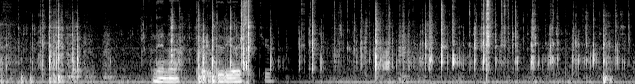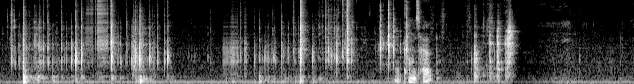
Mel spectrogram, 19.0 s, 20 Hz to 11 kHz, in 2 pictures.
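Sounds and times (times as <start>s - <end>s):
plastic clips clicking and creaking: 2.5s - 12.1s, 12.9s - 15.8s.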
